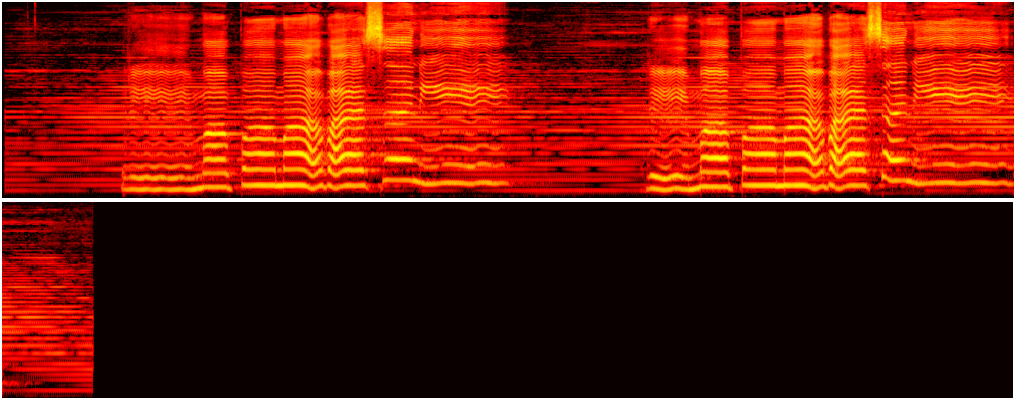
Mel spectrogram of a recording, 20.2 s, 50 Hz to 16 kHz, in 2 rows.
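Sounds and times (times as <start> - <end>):
Carnatic music in raga Madhyamavati: 0.0 - 11.1.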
